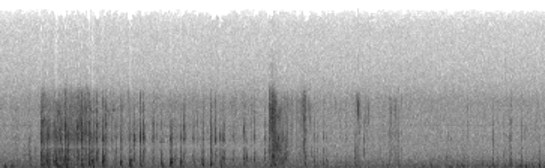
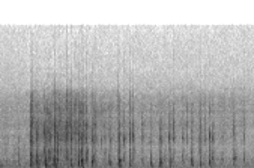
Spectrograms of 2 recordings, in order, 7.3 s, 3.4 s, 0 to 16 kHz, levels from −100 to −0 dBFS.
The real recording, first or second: first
